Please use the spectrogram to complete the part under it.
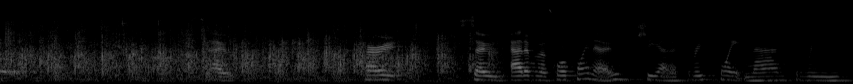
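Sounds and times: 
audience applause: 0.0 - 5.0
speech: 3.7 - 8.5.

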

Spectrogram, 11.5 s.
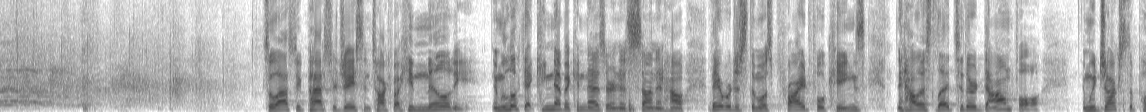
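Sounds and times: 
audience clapping: 0.0 - 2.6
speech: 0.8 - 1.0, 2.6 - 11.4.

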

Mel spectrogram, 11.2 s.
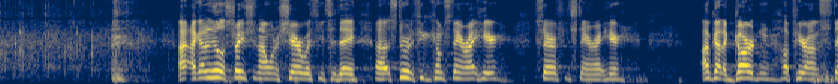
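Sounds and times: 
audience applause: 0.0 - 2.1
speech: 2.4 - 8.4, 9.4 - 11.1.

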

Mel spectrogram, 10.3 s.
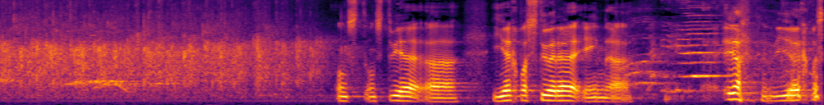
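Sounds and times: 
faint voice or cheer: 0.0 - 2.3
sustained audience applause: 0.0 - 4.2
speech: 4.2 - 8.5, 9.1 - 10.2.

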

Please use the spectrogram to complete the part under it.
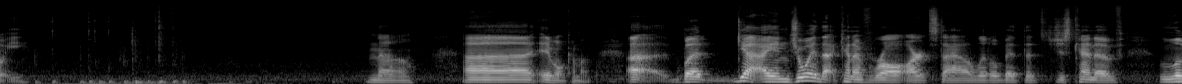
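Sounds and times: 
speech: 0.0 - 0.4, 3.7 - 11.8
typing on a computer keyboard: 0.3 - 1.9.

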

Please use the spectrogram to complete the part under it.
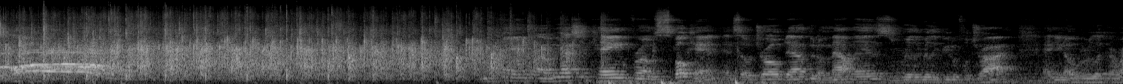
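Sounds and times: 
whistle or cheer: 0.0 - 1.2
audience applause: 0.0 - 5.7
speech: 7.2 - 11.2.

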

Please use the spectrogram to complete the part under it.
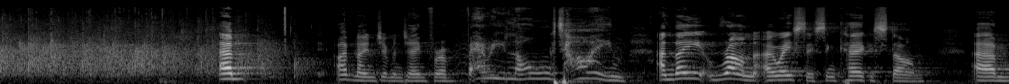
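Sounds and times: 
audience applause: 0.0 - 2.8
speech: 2.2 - 2.6, 3.4 - 10.0.

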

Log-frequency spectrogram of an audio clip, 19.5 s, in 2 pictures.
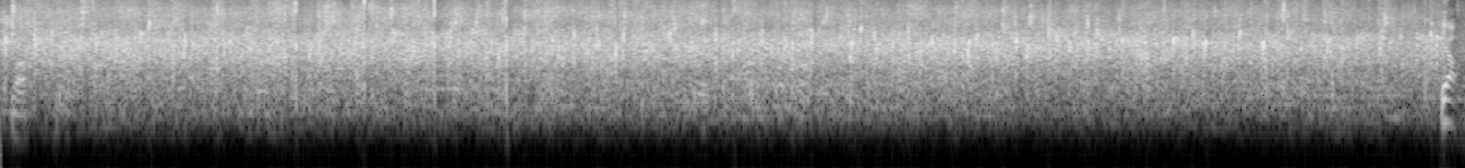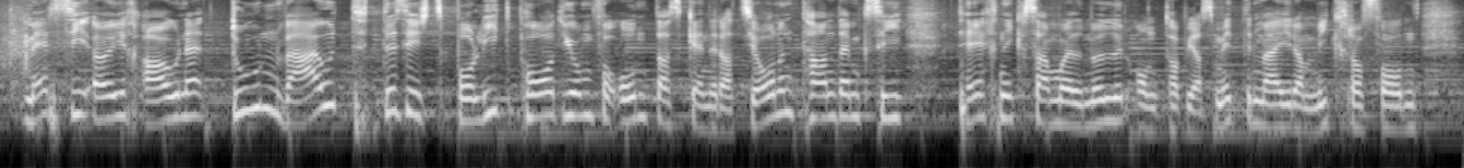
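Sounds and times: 
audience applause: 0.0 - 10.7
speech: 9.9 - 19.5.

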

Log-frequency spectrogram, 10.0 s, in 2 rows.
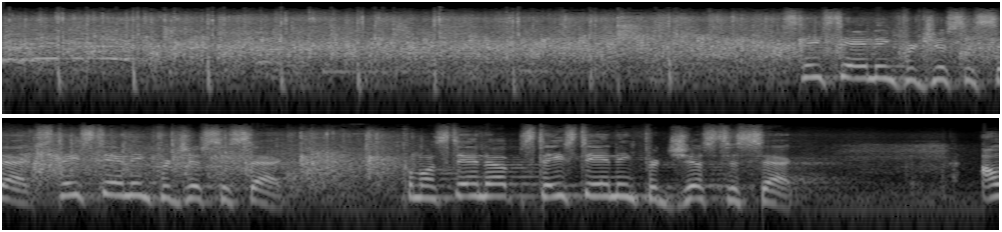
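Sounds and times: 
audience applause: 0.0 - 7.2
speech: 4.0 - 9.2.

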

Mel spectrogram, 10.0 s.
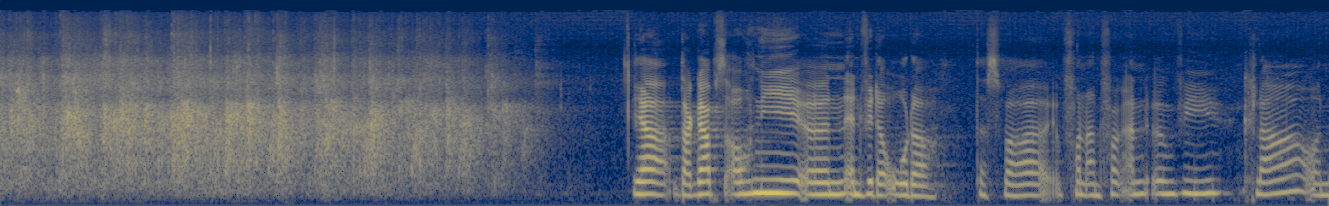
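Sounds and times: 
small group applauding: 0.0 - 4.2
speech: 4.8 - 9.9.

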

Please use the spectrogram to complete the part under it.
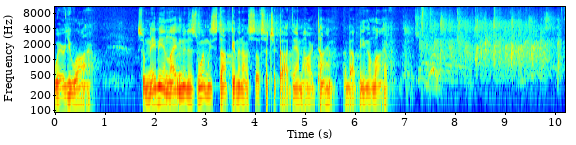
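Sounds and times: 
speech: 0.0 - 0.8, 1.7 - 6.8
audience applause: 7.2 - 10.2.

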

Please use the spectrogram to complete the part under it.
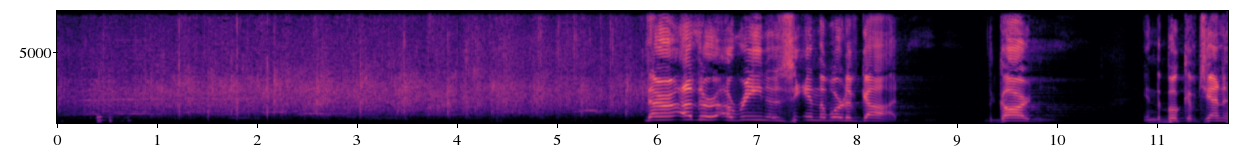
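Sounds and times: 
audience clapping hands: 0.0 - 6.5
speech: 0.4 - 0.6, 5.9 - 8.5, 9.3 - 9.9, 10.9 - 11.6.

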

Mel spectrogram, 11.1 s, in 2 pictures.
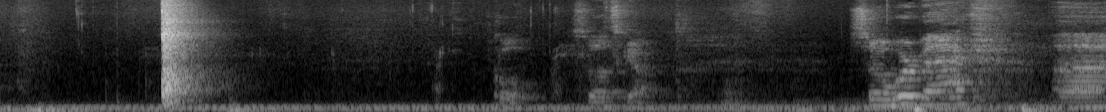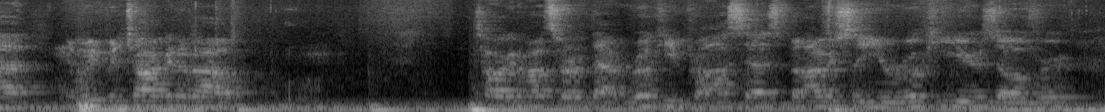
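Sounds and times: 
hand clap for recording sync: 0.8 - 1.2
speech: 2.5 - 6.8, 7.9 - 11.0.

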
